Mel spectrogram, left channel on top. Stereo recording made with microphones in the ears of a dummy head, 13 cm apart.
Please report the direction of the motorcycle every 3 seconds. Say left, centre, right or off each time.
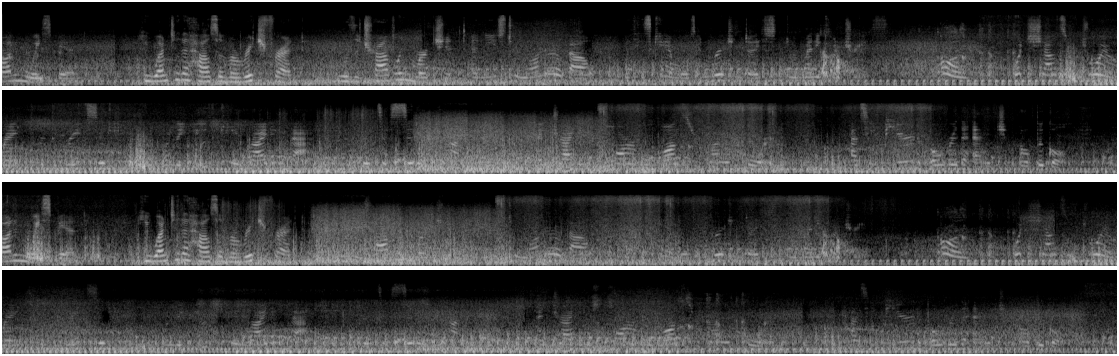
left, left, left, left, centre, right, right, right.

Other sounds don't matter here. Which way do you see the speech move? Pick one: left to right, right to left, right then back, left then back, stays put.
right to left.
